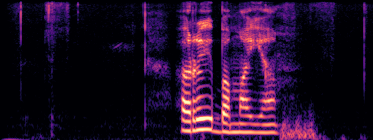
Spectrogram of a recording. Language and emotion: Russian, neutral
